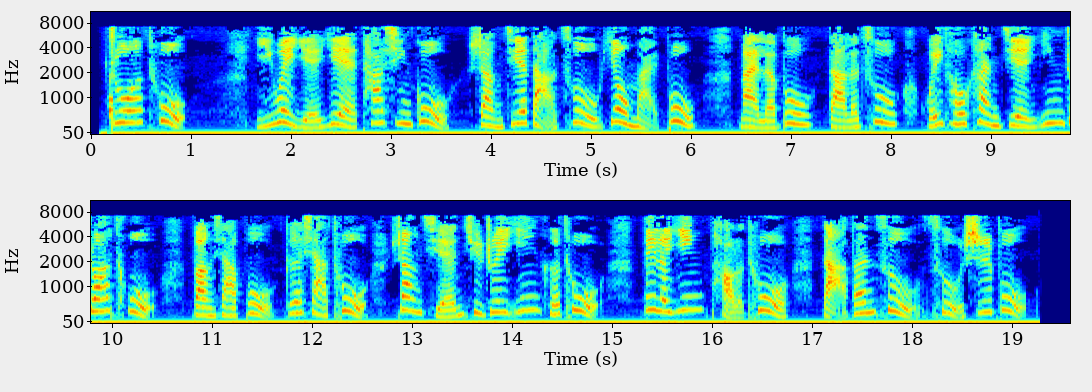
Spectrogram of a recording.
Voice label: chinese tongue twister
